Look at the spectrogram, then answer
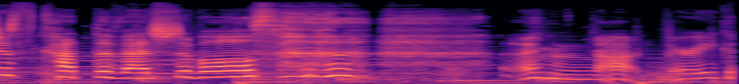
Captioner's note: amanda giggles nervously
